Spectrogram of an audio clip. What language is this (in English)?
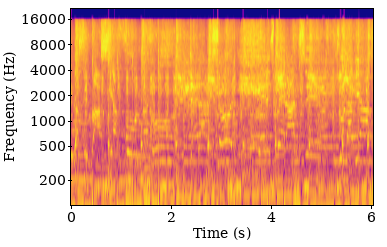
Italian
